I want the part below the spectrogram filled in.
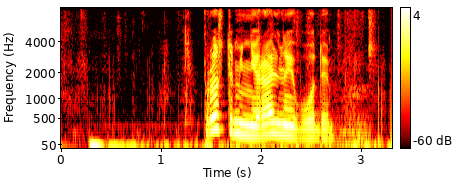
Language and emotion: Russian, neutral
